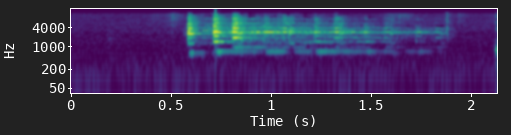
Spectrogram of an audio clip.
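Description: A short electronic chime: a few quick ringing notes starting about half a second in, fading out over about a second and a half.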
